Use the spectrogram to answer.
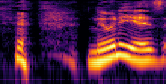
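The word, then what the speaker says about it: Nonie: But uh Nun is is uh you're military uh retired.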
